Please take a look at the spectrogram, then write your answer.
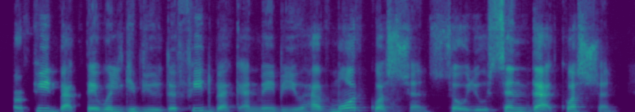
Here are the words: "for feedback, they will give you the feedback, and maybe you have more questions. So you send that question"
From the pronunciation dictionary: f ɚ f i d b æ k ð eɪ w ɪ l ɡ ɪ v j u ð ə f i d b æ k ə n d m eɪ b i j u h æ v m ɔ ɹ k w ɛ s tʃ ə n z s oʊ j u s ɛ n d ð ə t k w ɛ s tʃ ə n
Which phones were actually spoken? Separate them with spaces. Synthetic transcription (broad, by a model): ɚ f i d b æ k ð eɪ w ɪ l ɡ ɪ v j u ð ə f i d b æ k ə n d m eɪ b i j u h æ v m ɔ ɹ k w ɛ s tʃ ə n z s oʊ j u s ɛ n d ð ə t k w ɛ s tʃ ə n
